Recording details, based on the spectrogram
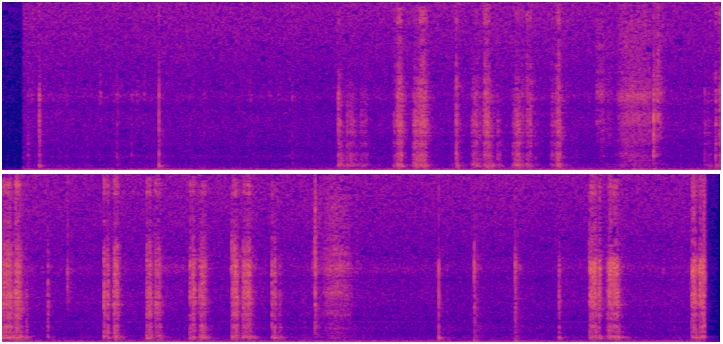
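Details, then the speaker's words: Nylavee soundbar speaker: irregular scratchy pops and crackles over a low hum when the plug is inserted, rotated or tapped. The same happens on another computer; an unstable connection is suspected. "While plugging the speaker, you could hear that weird clip sound already, and that happens if I try to rotate this."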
